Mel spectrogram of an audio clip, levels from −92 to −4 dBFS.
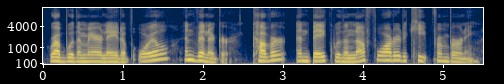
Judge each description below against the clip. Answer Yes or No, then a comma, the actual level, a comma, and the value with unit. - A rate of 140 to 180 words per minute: No, average, 195 wpm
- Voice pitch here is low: No, high, 190 Hz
